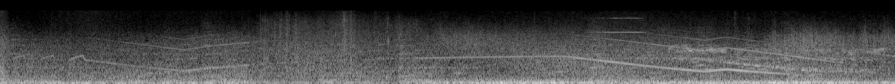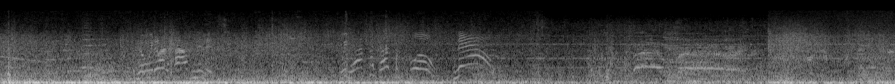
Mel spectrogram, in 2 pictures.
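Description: Water roars and rushes heavily.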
